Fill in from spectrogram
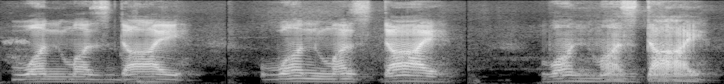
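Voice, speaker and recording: A man puts on a raspy character voice with very deep, low pitch. He speaks at a very slow pace with long, frequent pauses. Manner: eerie.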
